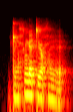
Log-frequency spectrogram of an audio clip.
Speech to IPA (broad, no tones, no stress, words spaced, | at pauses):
ʈe̤ħŋɛtøħɛ̤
